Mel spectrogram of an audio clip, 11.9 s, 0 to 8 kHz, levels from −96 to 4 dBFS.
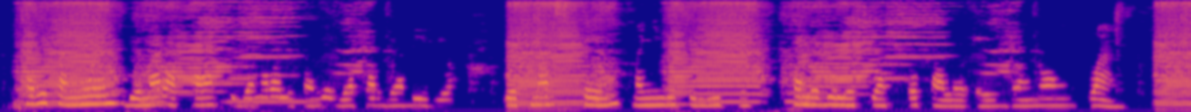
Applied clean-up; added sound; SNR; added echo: classical method Wiener filter.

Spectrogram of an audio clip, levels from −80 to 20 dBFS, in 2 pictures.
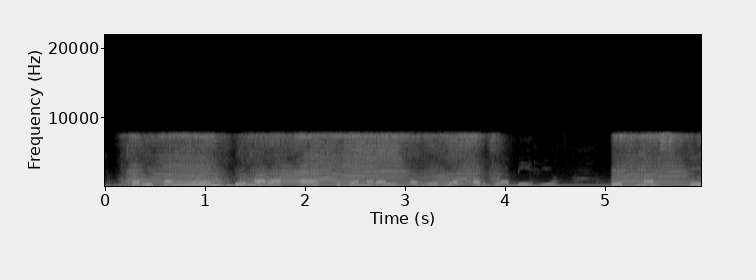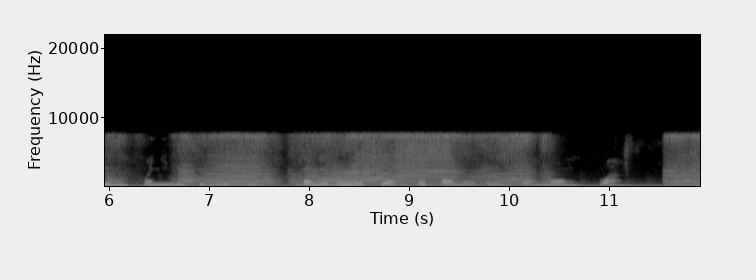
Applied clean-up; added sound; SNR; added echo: none; Tools; 0 dB; none.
